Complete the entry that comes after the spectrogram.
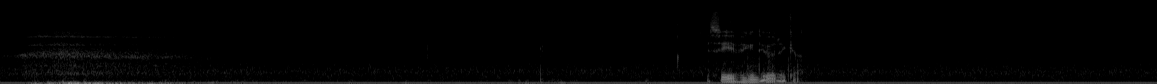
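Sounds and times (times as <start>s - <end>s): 
breathing in through the nose and out during a guided breathing exercise: 0.0s - 2.2s
speech: 7.1s - 8.1s.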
